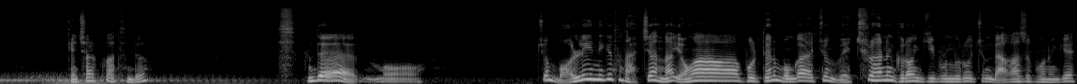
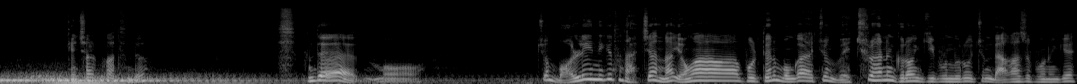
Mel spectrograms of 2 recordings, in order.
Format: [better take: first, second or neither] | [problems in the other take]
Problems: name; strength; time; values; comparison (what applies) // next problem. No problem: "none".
first | low rumble; loud; throughout; 6 dB below the speech; faint in the first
